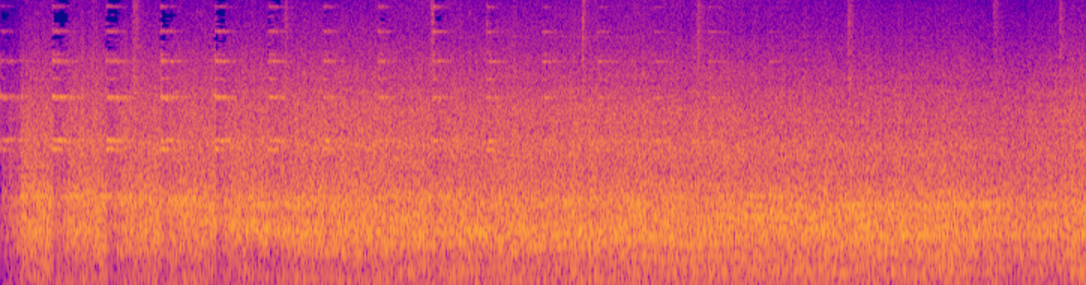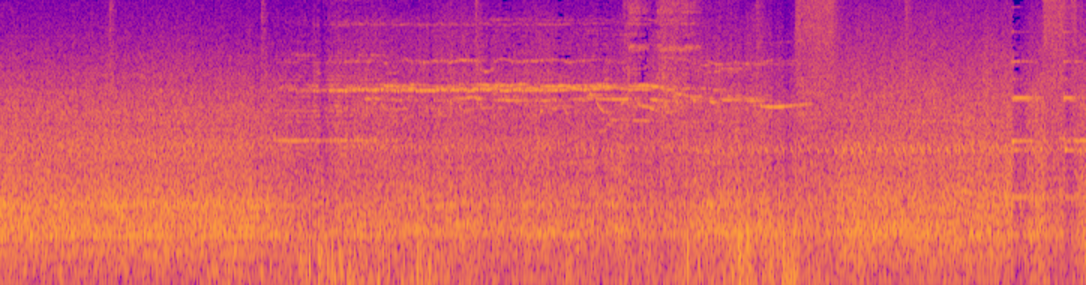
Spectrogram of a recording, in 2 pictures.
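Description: New Jersey Transit electric commuter train running past on the rails, with steady wheel-and-rail noise. Sharp clicks of wheels over rail joints come in the first few seconds, and a high wheel squeal sounds from about eighteen to twenty-four seconds in.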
